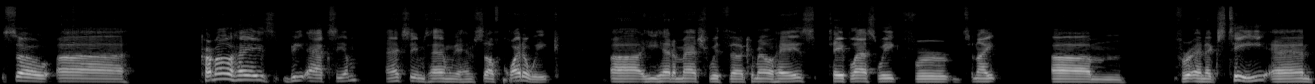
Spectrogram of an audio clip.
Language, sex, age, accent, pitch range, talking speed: English, male, 40-59, American, 140-205 Hz, 135 wpm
